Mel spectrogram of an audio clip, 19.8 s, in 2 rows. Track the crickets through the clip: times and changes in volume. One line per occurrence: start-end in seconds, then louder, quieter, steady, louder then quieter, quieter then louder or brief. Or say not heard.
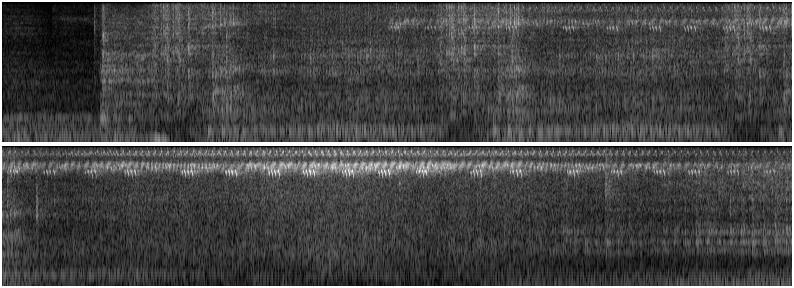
4.8-19.7 louder then quieter.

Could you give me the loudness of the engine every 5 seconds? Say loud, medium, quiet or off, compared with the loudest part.
loud, loud, medium, medium.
